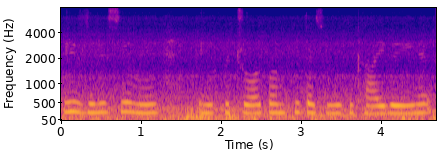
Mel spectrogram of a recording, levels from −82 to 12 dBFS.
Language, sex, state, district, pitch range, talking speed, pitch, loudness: Hindi, female, Jharkhand, Palamu, 205-230 Hz, 140 wpm, 220 Hz, -14 LUFS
